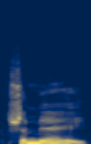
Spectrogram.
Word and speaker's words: Chimay: It's like shame, but it has a little dash on top of the E, so it's pronounced Chimay.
